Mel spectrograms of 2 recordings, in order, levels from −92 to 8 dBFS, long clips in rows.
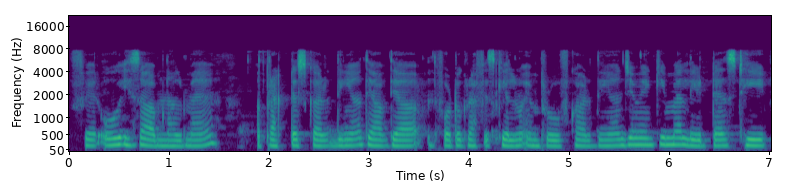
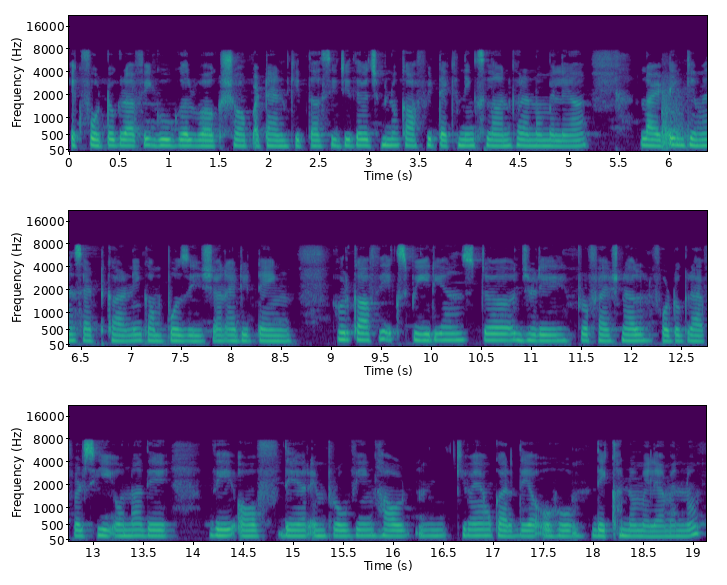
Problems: none marked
